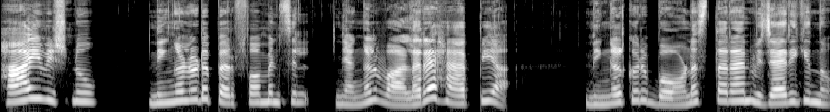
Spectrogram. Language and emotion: Malayalam, happy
